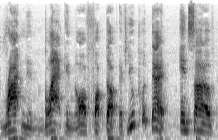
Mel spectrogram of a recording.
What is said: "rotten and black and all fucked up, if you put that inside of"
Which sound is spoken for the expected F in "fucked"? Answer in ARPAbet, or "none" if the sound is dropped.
F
